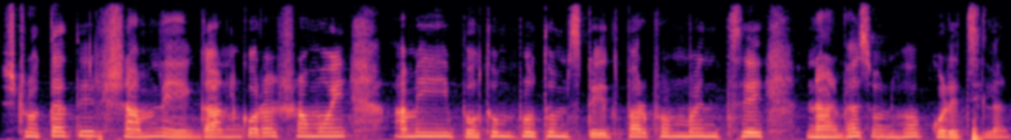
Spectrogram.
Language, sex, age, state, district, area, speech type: Bengali, female, 30-45, West Bengal, Nadia, rural, spontaneous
